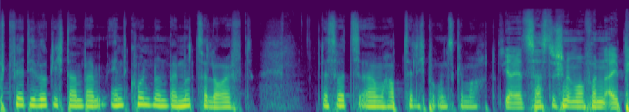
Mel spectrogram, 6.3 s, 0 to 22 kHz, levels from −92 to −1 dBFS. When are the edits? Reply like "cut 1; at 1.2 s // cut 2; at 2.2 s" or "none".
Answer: none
